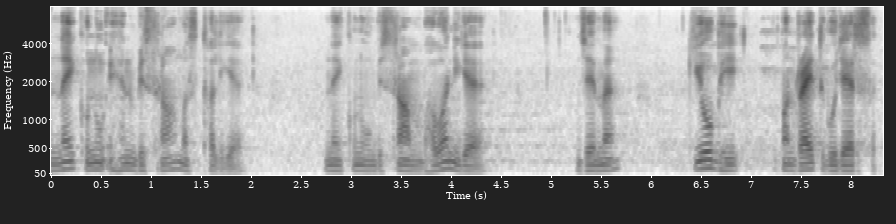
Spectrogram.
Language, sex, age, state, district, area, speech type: Maithili, male, 30-45, Bihar, Purnia, rural, spontaneous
